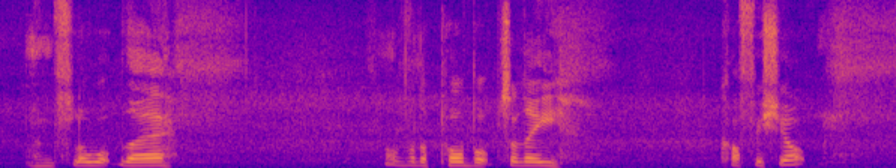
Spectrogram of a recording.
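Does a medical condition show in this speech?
No.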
